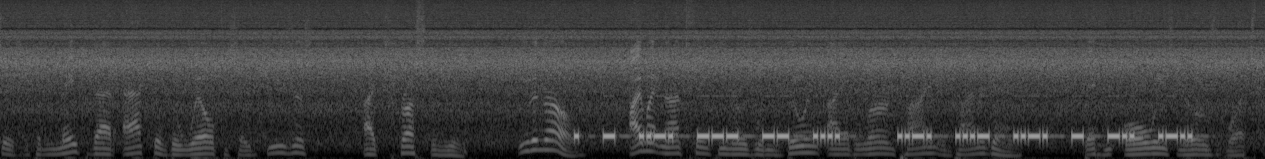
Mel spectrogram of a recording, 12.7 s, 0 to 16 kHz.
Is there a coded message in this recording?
Yes: Morse code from 5.7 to 12.0 s, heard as a keyed tone, machine-sent, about 33 wpm, spaced as for 22 wpm, 540 Hz, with speech in English. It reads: ETFOMH FVFTDL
